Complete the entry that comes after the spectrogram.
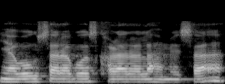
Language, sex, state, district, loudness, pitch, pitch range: Bhojpuri, male, Uttar Pradesh, Varanasi, -19 LUFS, 130 Hz, 125-130 Hz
